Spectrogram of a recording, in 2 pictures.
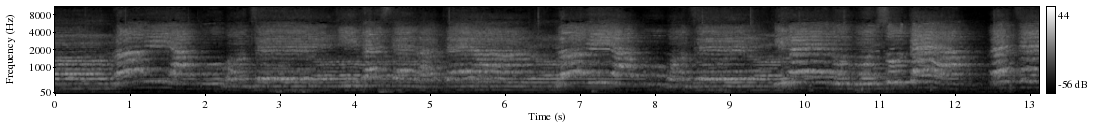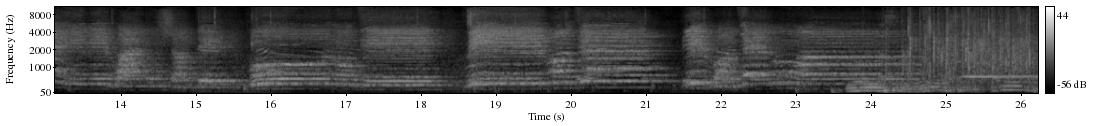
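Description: Choir of girls and young women singing together in a church, sustained sung phrases separated by short breaks for breath.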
